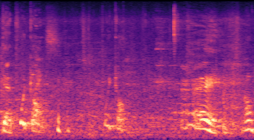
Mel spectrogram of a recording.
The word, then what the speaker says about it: puiku: Puiku. What? Puiku. Puiku? Puiku. Puiku. I like that. Puiku. I got to do my hands like that. Puiku.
